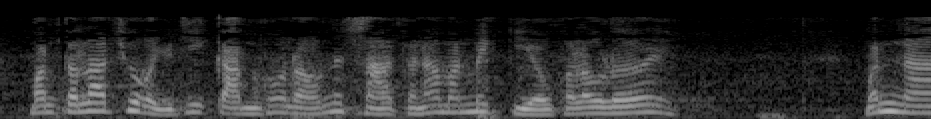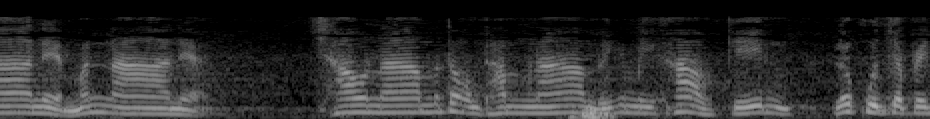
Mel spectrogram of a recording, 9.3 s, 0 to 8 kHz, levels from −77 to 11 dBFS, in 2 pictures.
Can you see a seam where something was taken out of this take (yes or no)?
no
